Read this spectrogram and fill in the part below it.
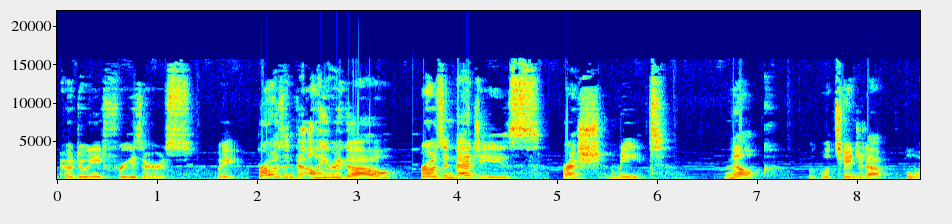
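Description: A young woman with a Boston accent talks through a management game into a headset, muttering to herself and venting in a chatty, exasperated way. Faint game music plays underneath her voice. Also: mid-range voice. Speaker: streamer. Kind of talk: casual gameplay commentary. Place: small room indoors.

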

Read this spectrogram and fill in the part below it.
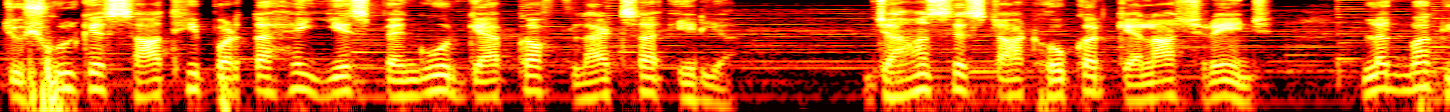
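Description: A man with an Indian accent narrating a road-trip travel video in scripted voice-over, moving between Hindi and English. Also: mid-range voice. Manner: mixes Hindi and English, steady storytelling. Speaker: travel vlogger.

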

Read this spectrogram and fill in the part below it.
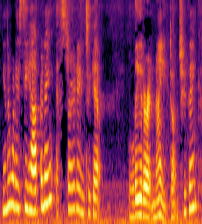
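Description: High-pitched, animated woman reading to children. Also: a little fast. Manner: expressive, questioning, drawing young listeners in. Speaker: children's librarian and storytime host. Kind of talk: animated picture-book read-aloud for young children. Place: living room at home.

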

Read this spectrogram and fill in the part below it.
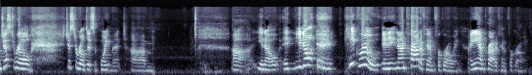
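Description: A woman in her forties giving a halting, indignant personal vlog rant, repeating words for emphasis, recorded indoors in a small room. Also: sits high, bright, forceful tone, poor audio. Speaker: YouTuber. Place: small hotel or bedroom, indoors.

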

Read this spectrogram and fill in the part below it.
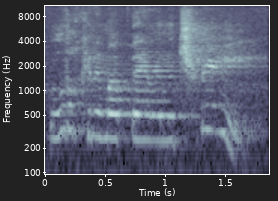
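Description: A young man reading a picture book aloud to children as a storytime presenter, in an animated, exclaiming manner. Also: extremely high pitch, moderate pace. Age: young adult. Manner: animated, exclaiming, with excited gasps and asides. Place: indoor room with painted backdrop. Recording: roomy, distant mic, background noise.

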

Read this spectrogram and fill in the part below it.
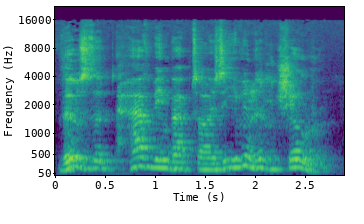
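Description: A man's voice: a little high, darkish tone. Elderly male preacher in an echoey room. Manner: halting, repeats and restarts phrases, emphatic pauses. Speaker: bishop preaching. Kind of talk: informal sermon. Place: indoor room with religious paintings. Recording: roomy echo, distant microphone.

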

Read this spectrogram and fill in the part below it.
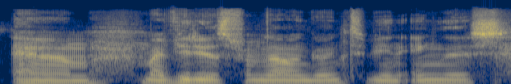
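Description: A man's voice: on the low side, level tone, fairly quick, darkish tone. Breathless young German-accented man vlogging. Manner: laid-back, rambling, lots of "like" and swearing. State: out of breath from climbing steps. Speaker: travel vlogger. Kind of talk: casual vlog talk while hiking. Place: outdoors on a rocky mountain trail. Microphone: handheld camera at arm's length. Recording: outdoor camera audio with clear background noise.

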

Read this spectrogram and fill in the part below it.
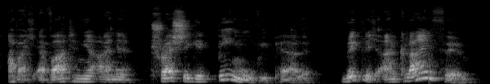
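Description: A echoey, slightly distant recording of a man in his forties at mid pitch. He hosts a casual video chat from a small room, talking to viewers with expressive emphasis and pauses for effect. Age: 40s. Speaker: YouTube host. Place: small living room indoors. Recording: roomy echo, distant mic.

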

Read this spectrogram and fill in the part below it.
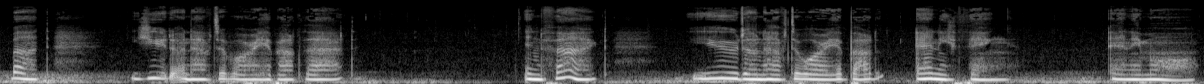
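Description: A woman acting as a smug, seductive female vampire in an ASMR roleplay, very slow and coaxing. Her voice is soft, breathy and darkly mellow, often sinking to a whisper. Faint rain and thunder sit behind her. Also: fairly high pitch, slight background noise. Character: seductive, commanding female vampire, smugly hypnotic.

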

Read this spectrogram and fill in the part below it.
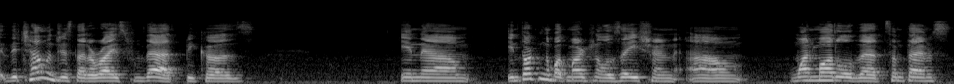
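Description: A woman who grew up speaking Russian, hosting an interview over a video call in a measured, reflective way. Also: low-pitched. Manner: measured, reflective, thinks in analogies. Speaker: host. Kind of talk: interview conversation. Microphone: webcam on a video call. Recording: dull lo-fi video call audio.

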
